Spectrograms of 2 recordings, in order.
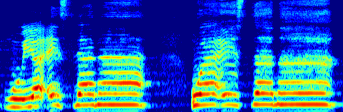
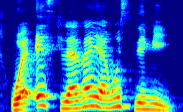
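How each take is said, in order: First: Long, drawn-out higher war cry; battle cry. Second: Said in the usual way. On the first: Acted. Qutuz rallying his soldiers, slow drawn-out battle cry. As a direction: stretch it out like a commander rallying troops. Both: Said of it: "دي كانت صيحة سيف الدين".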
